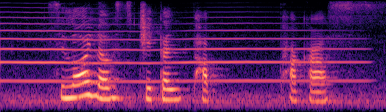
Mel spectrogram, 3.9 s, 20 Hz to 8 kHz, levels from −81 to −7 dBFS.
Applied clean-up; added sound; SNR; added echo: none; Trumpet; 9 dB; none.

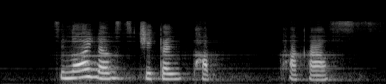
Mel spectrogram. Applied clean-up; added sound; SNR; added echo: neural separator model SepFormer DNS4.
